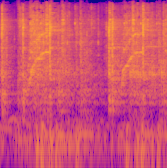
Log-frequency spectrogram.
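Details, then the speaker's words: Powerstroke generator, crank no start, old yellowed gas, new spark plug, fuel and choke on: two rope pulls, engine whirs over but never catches; fires on starter fluid, so fuel starvation from gummed carburetor. "nothing won't start spray a little carb clean in there or starter fluid fires right up so we know it's a fuel issue"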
